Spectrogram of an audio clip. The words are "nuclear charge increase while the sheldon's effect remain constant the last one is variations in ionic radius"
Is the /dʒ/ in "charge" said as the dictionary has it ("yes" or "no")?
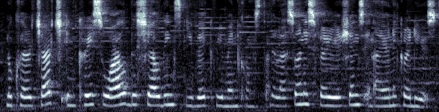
no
